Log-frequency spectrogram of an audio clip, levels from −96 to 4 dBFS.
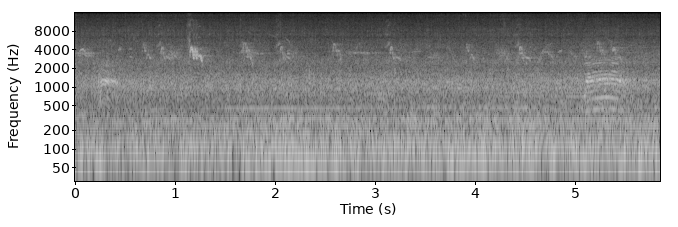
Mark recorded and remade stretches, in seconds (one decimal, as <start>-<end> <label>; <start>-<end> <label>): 0.0-5.9 recorded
